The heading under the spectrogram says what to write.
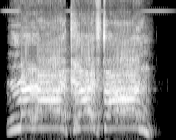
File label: attack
